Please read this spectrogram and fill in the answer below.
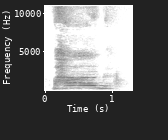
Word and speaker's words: Bhāg: So Bianca asked yesterday in Bhāg if we pronounce the G, and yes we do. Bhāg Bhavet. The is a little slighter though.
